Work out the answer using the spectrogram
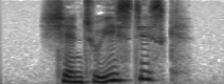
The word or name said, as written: shintoistisk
